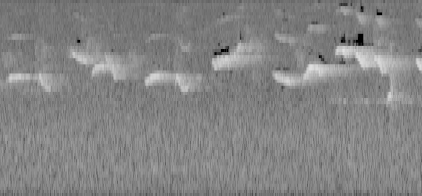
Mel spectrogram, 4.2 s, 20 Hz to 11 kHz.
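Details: Singing Oriental magpie-robin recorded in Ubon Ratchathani, Thailand, 2 July 2022: rich varied whistles and short trills, notes climbing higher toward the end, steady and loud over faint ambient noise.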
